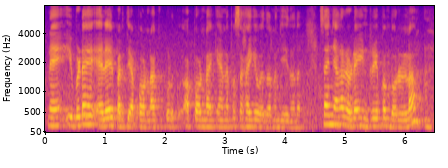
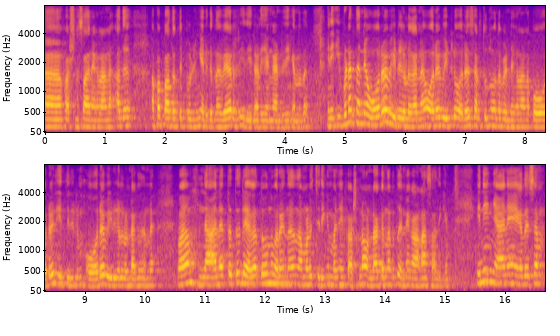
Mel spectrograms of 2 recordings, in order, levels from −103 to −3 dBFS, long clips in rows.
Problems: background sounds at intervals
